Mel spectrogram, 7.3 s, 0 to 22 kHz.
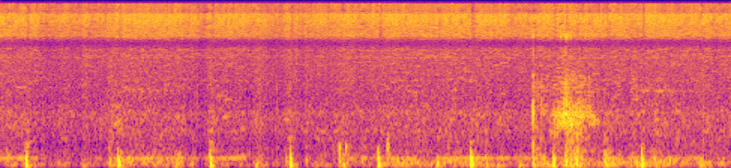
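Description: Steady low heart thumps at about 65 a minute, with a brief gurgling stomach growl partway through; heartbeat and bowel sound.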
